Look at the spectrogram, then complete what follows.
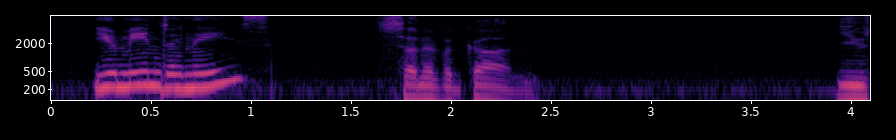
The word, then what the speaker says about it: Denise: class is going to feel my wrath now dee-nice you mean deniz son of a gun you say your name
